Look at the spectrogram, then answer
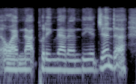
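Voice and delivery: plain

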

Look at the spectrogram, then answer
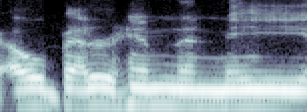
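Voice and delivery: ordinary talk, nothing marked

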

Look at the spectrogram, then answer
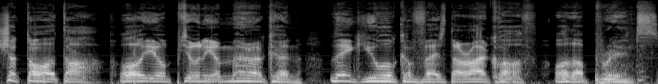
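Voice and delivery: botched, fake, raspy Russian accent. A player tries a voice for a character, in a bad russian accent. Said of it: "What kind of accent is that?".

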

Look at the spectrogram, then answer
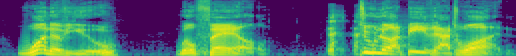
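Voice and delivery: slow, booming, microphone-style announcer voice. Speaker recalls the address to the graduating class in an auditorium, booming voice over microphone. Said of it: "the booming voice over the microphone".

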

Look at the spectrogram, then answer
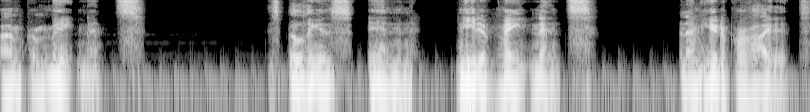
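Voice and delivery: growled character voice. A player voicing Hunter, stopped by guards at a side door, Hunter's growl. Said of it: "Hunter just kind of growls".

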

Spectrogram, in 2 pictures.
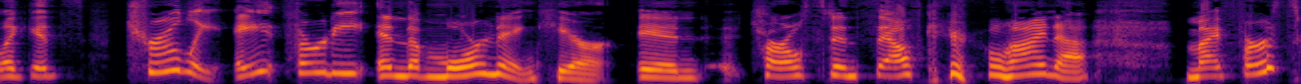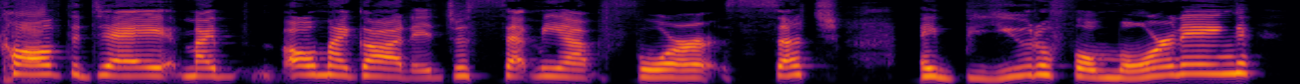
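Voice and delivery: talking while laughing all through the words. Host thanking the guest after the episode's first call, laughing while speaking. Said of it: "I can't stop laughing".

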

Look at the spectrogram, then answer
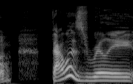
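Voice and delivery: usual speaking voice

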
